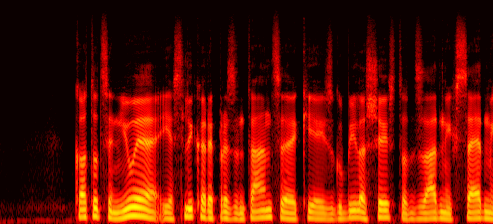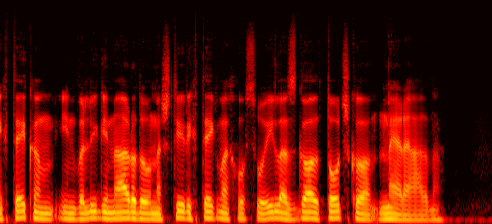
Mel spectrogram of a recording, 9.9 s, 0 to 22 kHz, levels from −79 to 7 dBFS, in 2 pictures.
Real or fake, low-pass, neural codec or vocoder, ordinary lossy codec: fake; 19.8 kHz; autoencoder, 48 kHz, 32 numbers a frame, DAC-VAE, trained on Japanese speech; none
